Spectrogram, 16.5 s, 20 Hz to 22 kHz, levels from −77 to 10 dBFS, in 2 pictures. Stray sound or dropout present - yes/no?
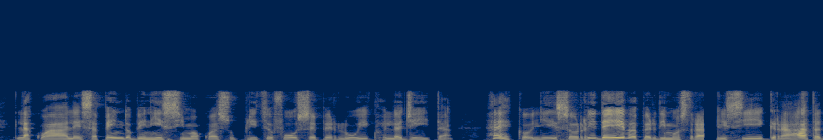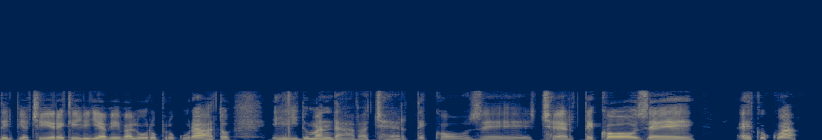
yes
